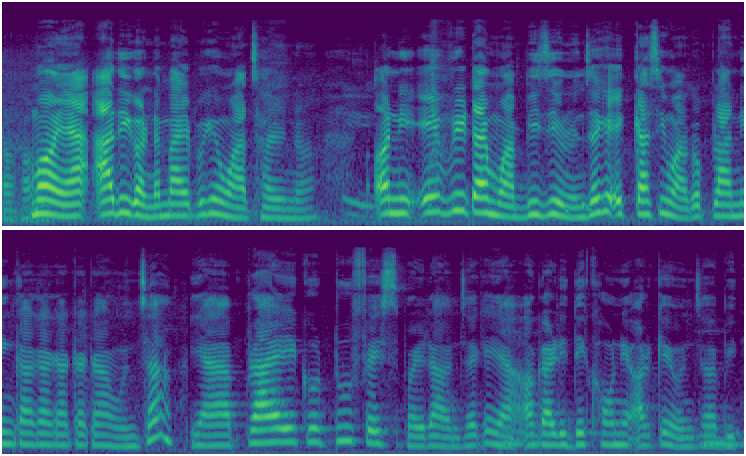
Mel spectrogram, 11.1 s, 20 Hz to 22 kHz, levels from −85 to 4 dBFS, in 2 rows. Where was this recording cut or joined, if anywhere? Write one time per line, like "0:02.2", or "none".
0:06.9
